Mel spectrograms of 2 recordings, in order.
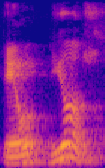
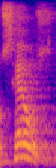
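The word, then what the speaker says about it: θεός: No, teología, logos, estudio, teos el estudio de Dios, teos o seos también en el griego se puede eh se puede se podría pronunciar de esa manera, hermanos.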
